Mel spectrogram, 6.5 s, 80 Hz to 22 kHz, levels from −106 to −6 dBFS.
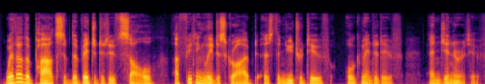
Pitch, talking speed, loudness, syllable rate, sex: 100 Hz, 150 wpm, -20 LUFS, 6.7 syllables/s, male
